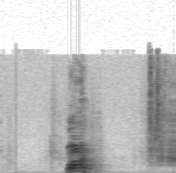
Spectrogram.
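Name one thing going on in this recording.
A young woman asks a question.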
